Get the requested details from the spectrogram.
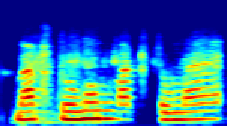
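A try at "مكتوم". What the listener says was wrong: Panjang tuhnya. Maktumun.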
